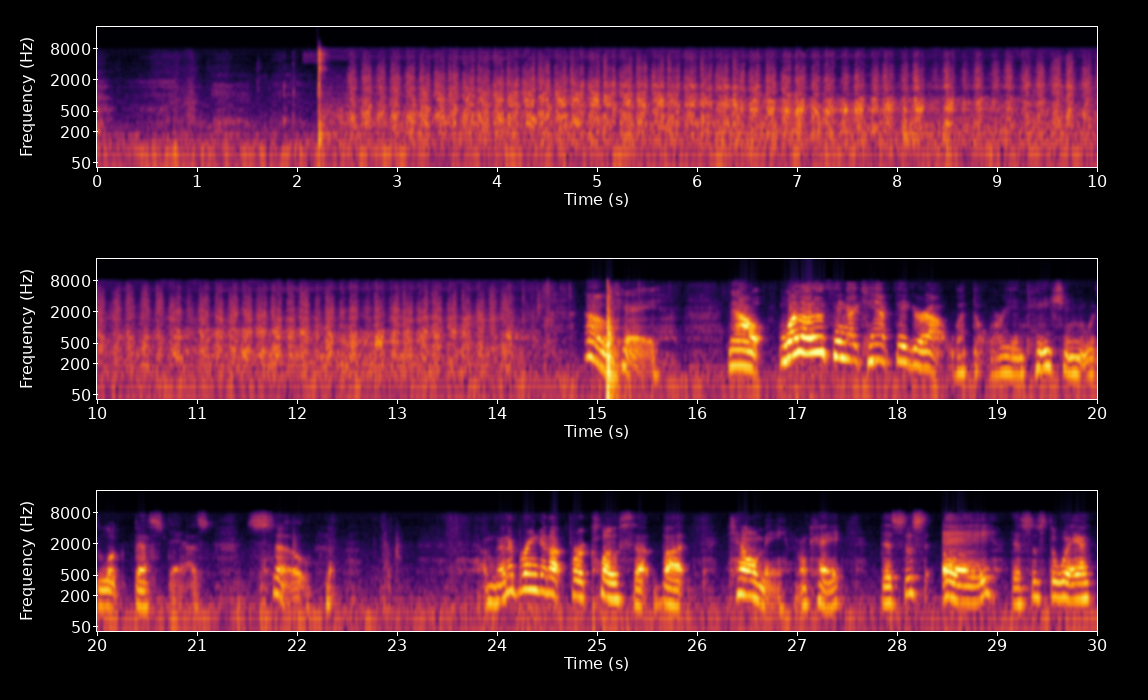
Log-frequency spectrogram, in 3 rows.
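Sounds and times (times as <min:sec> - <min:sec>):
torch flame hissing: 0:02.2 - 0:14.6.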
